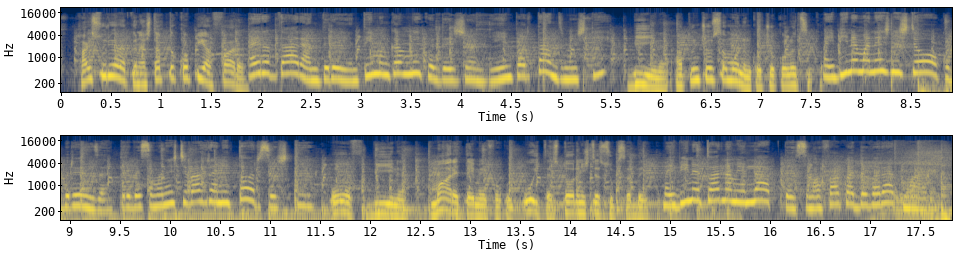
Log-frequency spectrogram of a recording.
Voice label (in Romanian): Spot radio; VIATA; Alimentatia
